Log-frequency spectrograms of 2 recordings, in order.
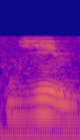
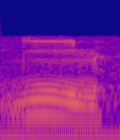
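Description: First: It begins with an English j sound. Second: It begins with a hard g sound. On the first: "it makes the sound like the English letter j" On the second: "they will pronounce the jim more like the letter G"

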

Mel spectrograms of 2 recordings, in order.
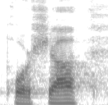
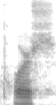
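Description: First: The word is said with two syllables. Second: The word is said with one syllable. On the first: The speaker calls it right. "it's two syllables" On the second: The speaker calls it wrong. "not Porsche"

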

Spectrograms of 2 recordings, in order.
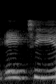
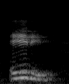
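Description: First: It is said without an American accent. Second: It is said with an American accent.

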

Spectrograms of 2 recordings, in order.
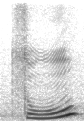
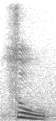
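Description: First: The pitch rises from mid to high. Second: The pitch dips low, then rises. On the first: "它的二声是足" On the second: "它的三声是组"

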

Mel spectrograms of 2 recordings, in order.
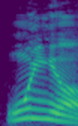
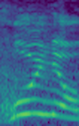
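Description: First: The name starts without the h sound. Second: The name starts with the h sound. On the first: The speaker calls it wrong. "Ты можешь нормально говорить Хулио?" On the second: The speaker calls it right. "вот это ты хотел услышать?"

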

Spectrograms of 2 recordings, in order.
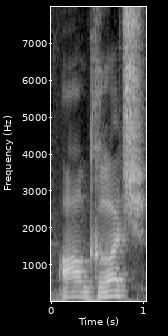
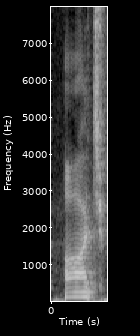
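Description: First: The g sound is pronounced between the vowels. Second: The g is silent and the first vowel is lengthened. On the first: The speaker calls it wrong. "ағач деп оқымайсыздар" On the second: The speaker calls it right. "ач болады"

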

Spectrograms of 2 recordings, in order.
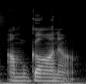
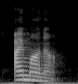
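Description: First: The g sound is clearly kept. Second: The g sound is dropped, said quickly. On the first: "which can be also pronounced as I'm gonna" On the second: "It's said quickly and it's unstressed"

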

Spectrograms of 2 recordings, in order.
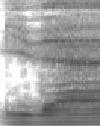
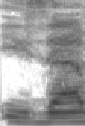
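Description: First: The middle consonant is a soft th sound. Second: The middle consonant is a hard z sound. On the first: The speaker calls it right. "নরম করেই বলতে হবে ইজা" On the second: The speaker calls it wrong. "অনেকে ইজা বলে"

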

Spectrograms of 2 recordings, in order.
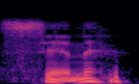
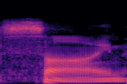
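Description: First: The vowel is short, rhyming with 'pin'. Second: The vowel is long, rhyming with 'pine'. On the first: The speaker calls it wrong. "we pronounce this not sin" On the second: The speaker calls it right. "This is called sine"

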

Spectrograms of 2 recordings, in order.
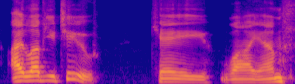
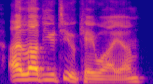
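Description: First: It is said with little certainty. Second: It is said with strong certainty. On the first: The speaker calls it wrong. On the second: The speaker calls it right.

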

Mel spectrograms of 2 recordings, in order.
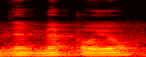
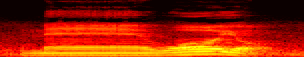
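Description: First: A 'p' sound links into the ending. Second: A 'w' sound links into the ending. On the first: The speaker calls it wrong. "Doesn't sound right" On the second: The speaker calls it right. "If you guess that, then congratulations to you"

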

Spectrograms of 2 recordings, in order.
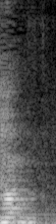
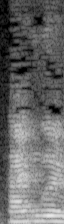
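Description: First: It is said fast, merged into one syllable. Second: It is said slowly as two full syllables. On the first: "đọc thật nhanh thì nó sẽ thành hăm" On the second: "20 mà đọc thật nhanh"

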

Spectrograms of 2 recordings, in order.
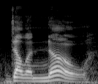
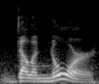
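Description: First: The name ends in a plain vowel sound. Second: The name ends with an added R sound. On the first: The speaker calls it right. "There is no R at the end of his middle name" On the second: The speaker calls it wrong. "It's not Franklin Delano Roosevelt, as I've been saying the entire time"

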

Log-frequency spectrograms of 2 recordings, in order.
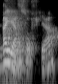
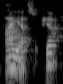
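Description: First: The name is said with a Turkish pronunciation. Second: The name is said with an English pronunciation. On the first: This is the name as used in Turkish. The speaker calls it right. "which is also used in Turkish for the Turkish version, we call it" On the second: This is the name as used outside Turkish. The speaker calls it wrong.

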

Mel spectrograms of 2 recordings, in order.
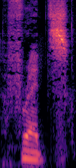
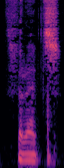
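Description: First: The word begins with an F sound. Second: The word begins with a TH sound. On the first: The speaker calls it wrong. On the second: The speaker calls it right.

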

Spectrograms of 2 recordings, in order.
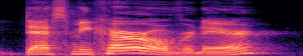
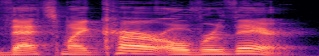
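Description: First: The word before car sounds like me. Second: The word before car sounds like my. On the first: "In Newfoundland, we don't say my, we say me" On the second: "instead of"

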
